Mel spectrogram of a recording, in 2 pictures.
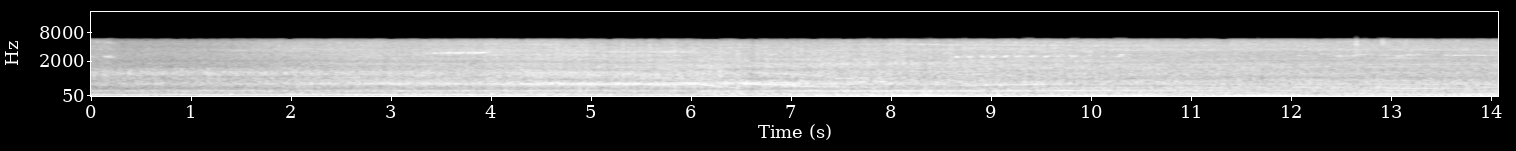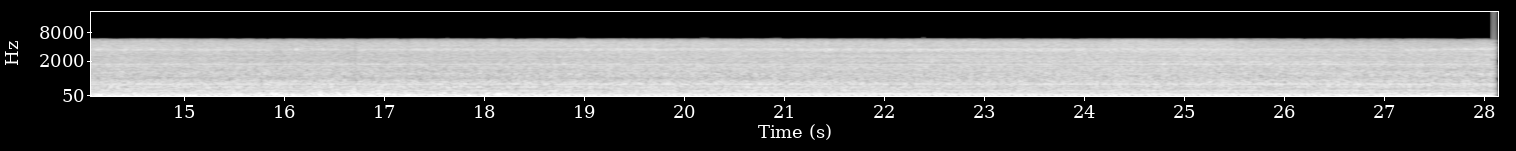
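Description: Trenitalia regional multiple unit pulling into the station, getting louder over the first few seconds. A falling whine sounds about six to nine seconds in, then the train's steady low running hum carries on as it moves along the platform.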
